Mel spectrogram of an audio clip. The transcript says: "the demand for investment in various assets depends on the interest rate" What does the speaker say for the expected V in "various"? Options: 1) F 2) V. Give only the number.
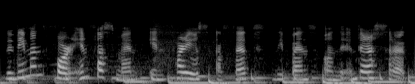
1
